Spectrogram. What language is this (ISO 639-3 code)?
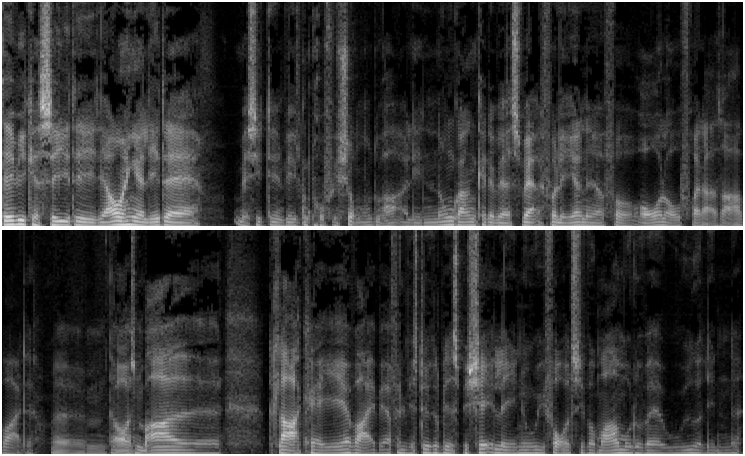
dan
